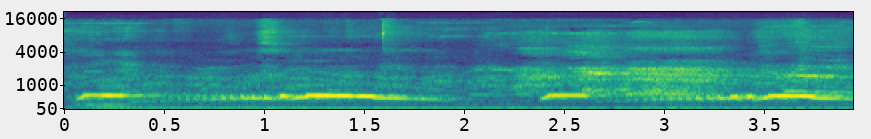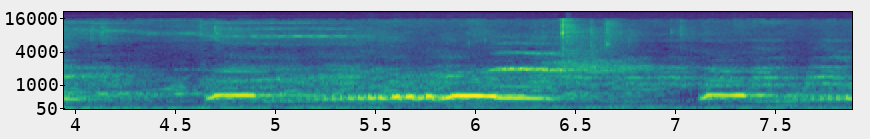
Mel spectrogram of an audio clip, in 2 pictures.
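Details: Puter pelung collared doves, two Indonesian birds, cooing around midday: low drawn-out coos recurring about every two and a half seconds, with a softer higher overlapping voice, over a faint low hum.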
